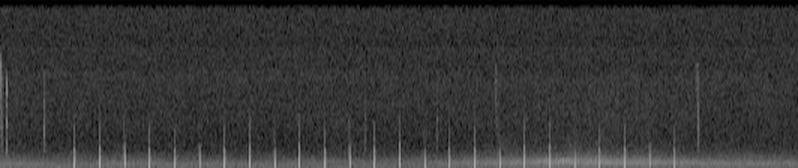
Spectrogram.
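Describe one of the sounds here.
Footsteps tap at a quick, steady pace on hard ground.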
